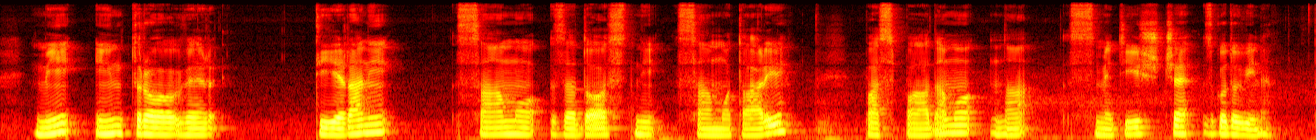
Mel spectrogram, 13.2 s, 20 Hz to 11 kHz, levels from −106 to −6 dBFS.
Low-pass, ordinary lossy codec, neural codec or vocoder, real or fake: 9.9 kHz; none; none; real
